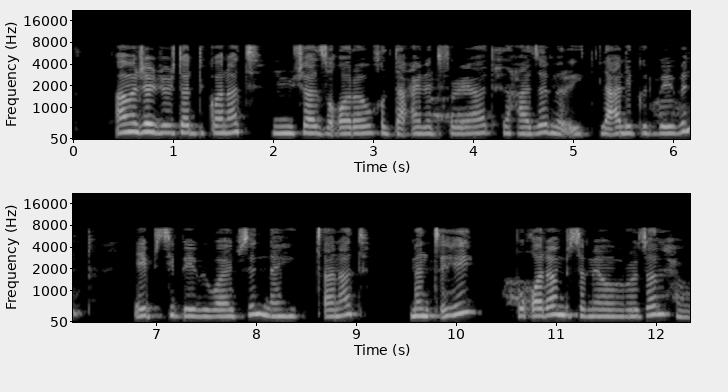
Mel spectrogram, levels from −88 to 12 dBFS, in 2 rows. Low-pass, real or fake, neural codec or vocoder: 7.2 kHz; fake; codec, 16 kHz, 16 kbps, FreqCodec, larger model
